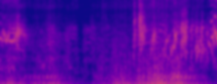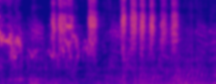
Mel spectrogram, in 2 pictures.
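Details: Pet budgerigars eating food, chirping: harsh, scratchy bursts of chatter, with a quick run of short repeated chirps near the end and a low rustling or thumping underneath early on.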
